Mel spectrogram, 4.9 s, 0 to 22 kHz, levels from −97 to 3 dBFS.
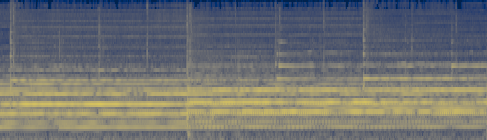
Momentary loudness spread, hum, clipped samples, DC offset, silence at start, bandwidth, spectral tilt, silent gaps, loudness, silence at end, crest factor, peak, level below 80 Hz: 2 LU; none; under 0.1%; under 0.1%; 0 s; over 20 kHz; -1.5 dB/octave; none; -17 LUFS; 0 s; 12 dB; -6 dBFS; -54 dBFS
